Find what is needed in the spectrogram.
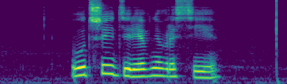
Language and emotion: Russian, neutral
